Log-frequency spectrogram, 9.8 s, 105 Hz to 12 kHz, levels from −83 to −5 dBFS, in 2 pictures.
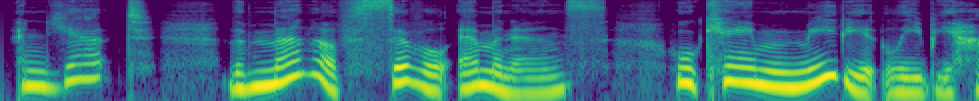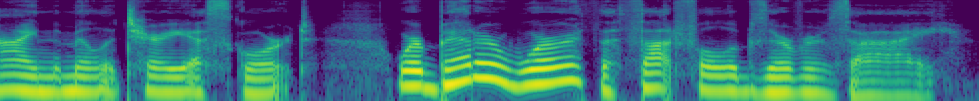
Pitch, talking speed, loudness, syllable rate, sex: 200 Hz, 130 wpm, -16 LUFS, 4.6 syllables/s, female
